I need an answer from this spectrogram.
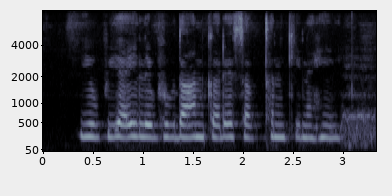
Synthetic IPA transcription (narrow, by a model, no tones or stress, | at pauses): juːpijaːilebʱʊɡd̪aːnkəɾesəkt̪ʰənkinəɦĩ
